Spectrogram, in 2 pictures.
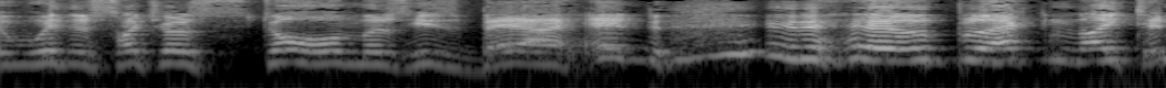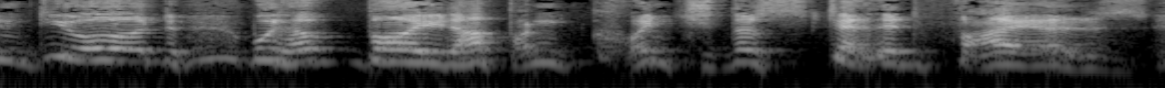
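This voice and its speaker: An old British nobleman, betrayed and anguished. His voice rides very high and rather bright, drawing out declamatory phrases slowly in the grand style of Shakespearean radio drama. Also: exaggerated voice. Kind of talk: 1960s Shakespearean radio acting.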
